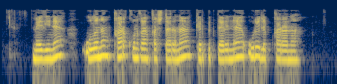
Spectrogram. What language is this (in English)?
Bashkir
